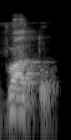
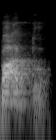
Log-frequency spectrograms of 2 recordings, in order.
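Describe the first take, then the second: First: It begins with a buzzing lip-and-teeth V sound. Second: It begins with a both-lips B sound. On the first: The speaker calls it wrong. "No decimos vato" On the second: The speaker calls it right. "decimos vato, con B de burro"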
